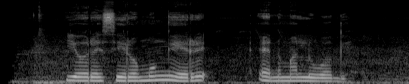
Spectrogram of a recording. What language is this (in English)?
Luo (Kenya and Tanzania)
